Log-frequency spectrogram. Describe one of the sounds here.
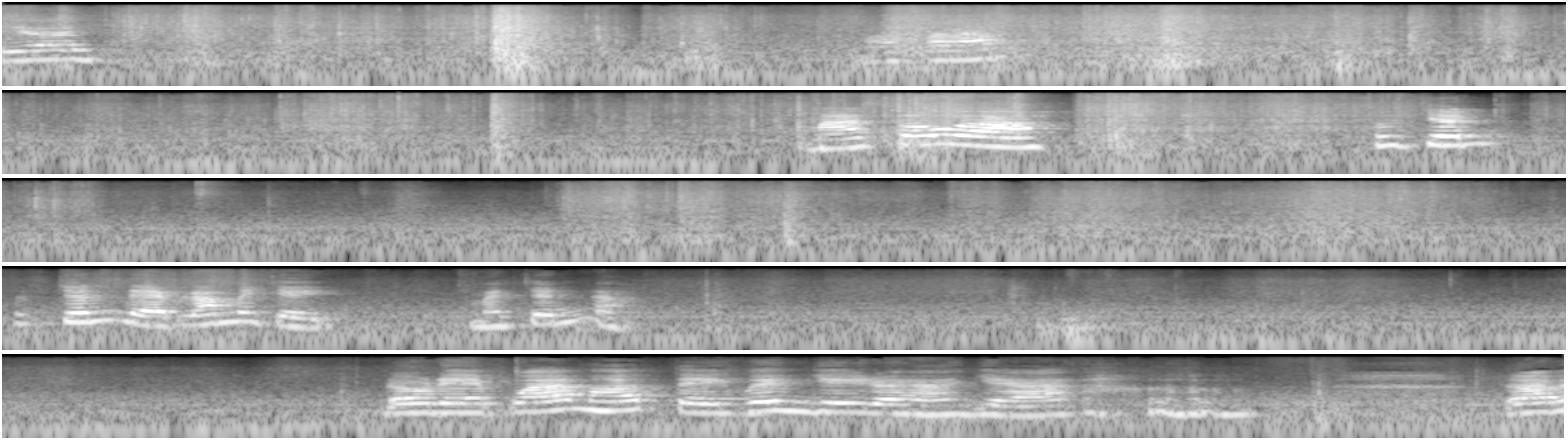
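Fabric rustles as clothes are handled.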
